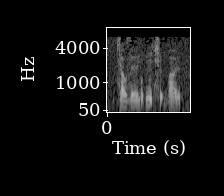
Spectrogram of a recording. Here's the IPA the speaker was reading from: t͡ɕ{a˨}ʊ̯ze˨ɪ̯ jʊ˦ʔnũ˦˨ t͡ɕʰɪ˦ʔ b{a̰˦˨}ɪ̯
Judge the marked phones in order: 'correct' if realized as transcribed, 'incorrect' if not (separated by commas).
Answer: correct, incorrect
